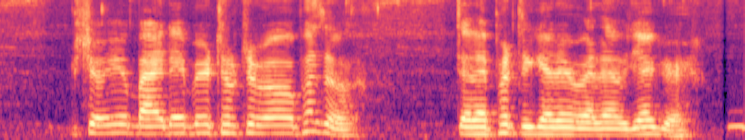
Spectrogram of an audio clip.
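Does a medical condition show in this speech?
Yes: muscular dystrophy, Duchenne.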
